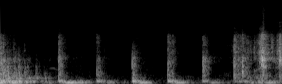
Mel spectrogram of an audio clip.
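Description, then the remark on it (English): A series of heavy door slams, five or six loud thuds in a quick, uneven rhythm, ending in a denser burst of banging and commotion. No talking. “Slamming doors, women yelling.”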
